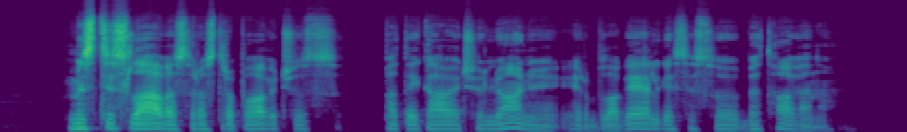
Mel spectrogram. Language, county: Lithuanian, Vilnius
